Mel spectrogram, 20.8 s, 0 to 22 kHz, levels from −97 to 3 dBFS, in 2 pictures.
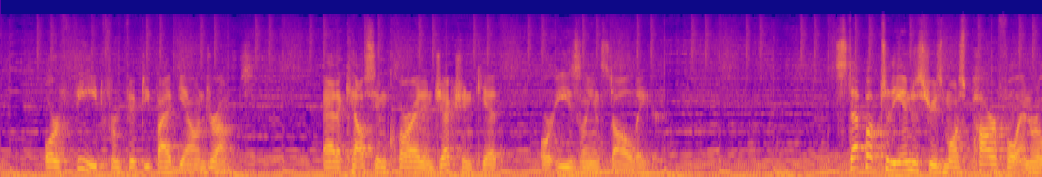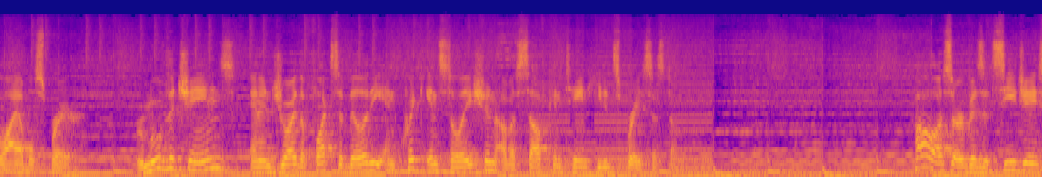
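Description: From 15.76 to 17.55 s, GSM phone buzz: a nearby handset's 217 Hz data bursts are rectified by the audio circuit, giving a harsh harmonic rasp about 12 dB below the signal.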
